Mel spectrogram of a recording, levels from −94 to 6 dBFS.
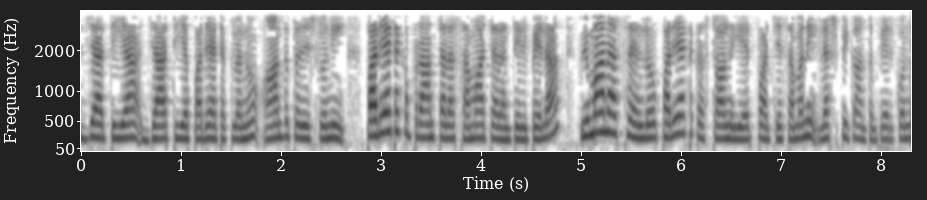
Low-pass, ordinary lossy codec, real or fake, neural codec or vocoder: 3.6 kHz; none; real; none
